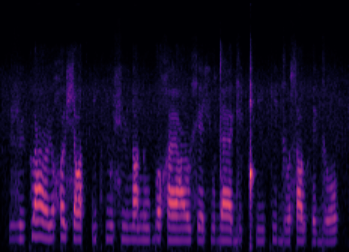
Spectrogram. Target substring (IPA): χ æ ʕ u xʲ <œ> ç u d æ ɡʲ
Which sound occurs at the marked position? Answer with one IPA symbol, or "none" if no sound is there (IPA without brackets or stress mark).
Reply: æ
